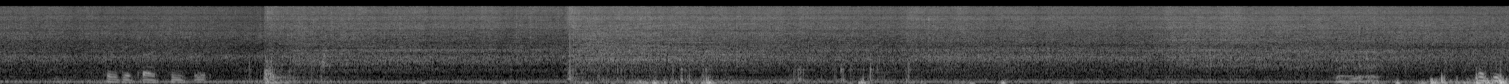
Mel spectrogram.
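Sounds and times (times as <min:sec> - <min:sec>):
chicken sizzling on a grill: 0:00.0 - 0:15.0.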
